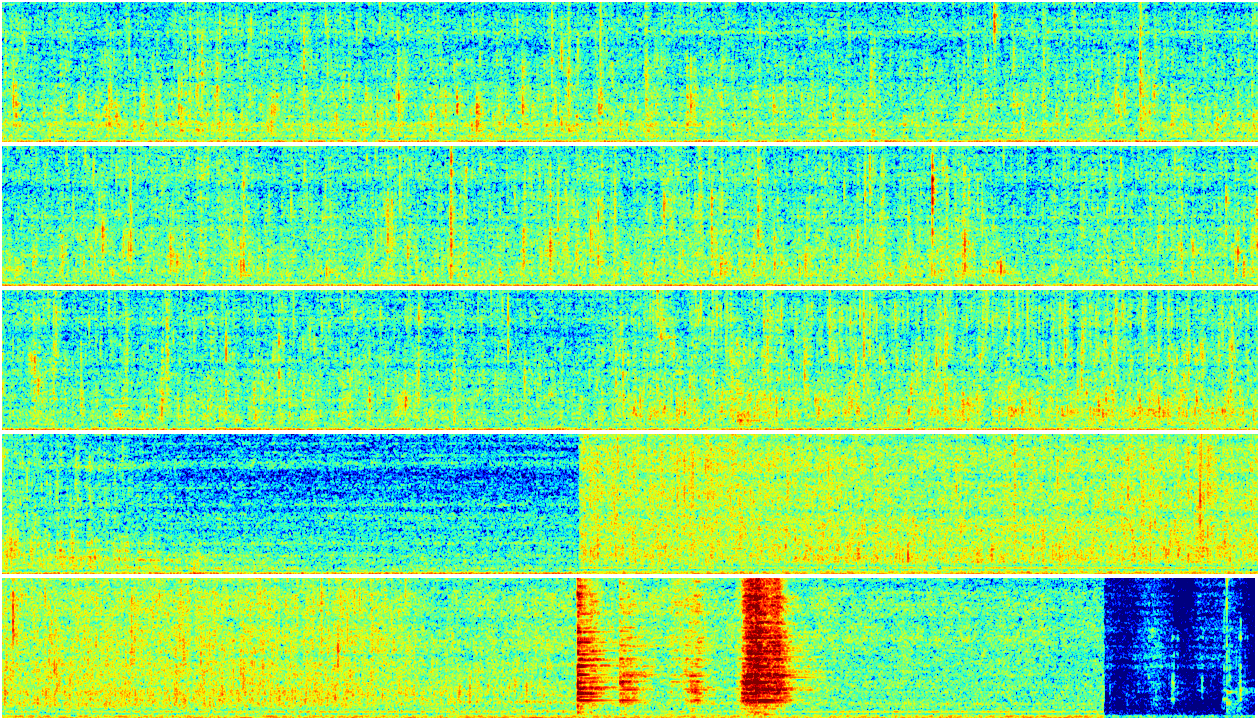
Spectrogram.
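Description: A pot of braised chicken and vegetables simmering on a gas stove: a steady bubbling with a low burner rumble beneath it. Near the end come two sharp metal clanks that ring briefly.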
